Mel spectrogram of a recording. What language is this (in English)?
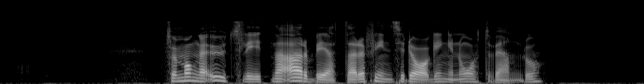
Swedish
